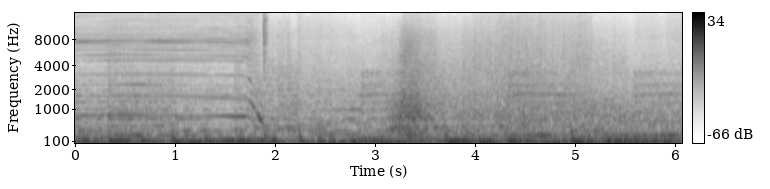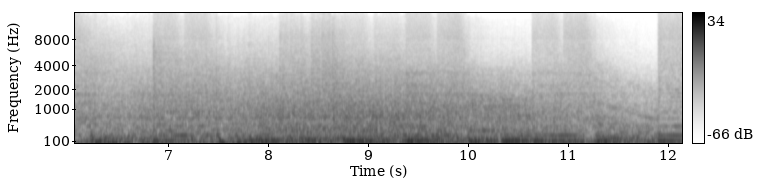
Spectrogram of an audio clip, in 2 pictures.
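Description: Rocket-launch sound effect over dramatic music: an electronic power-up tone that drops away about two seconds in, a whoosh about a second later, then a low rumble under the music.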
